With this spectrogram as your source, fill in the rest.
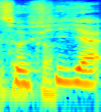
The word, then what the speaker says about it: Sofyia: a le le y et le i c'est sopia et aussi c'est toutes les sopia du Liban ça s'écrit comme ça c'est libanais ok d'accord donc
